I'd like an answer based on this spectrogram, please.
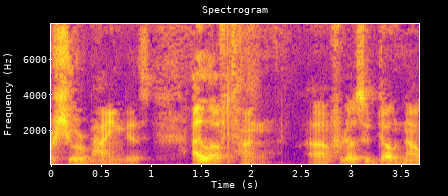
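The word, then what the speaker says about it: Tunng: It's the new Tongue album. That's how you pronounce it, T-U-N-N-G.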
